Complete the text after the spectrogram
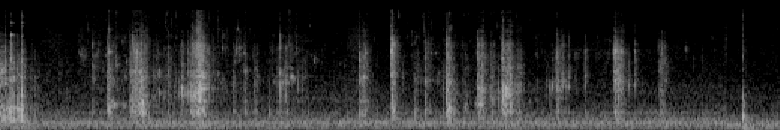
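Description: Thick juice pours into glasses.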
